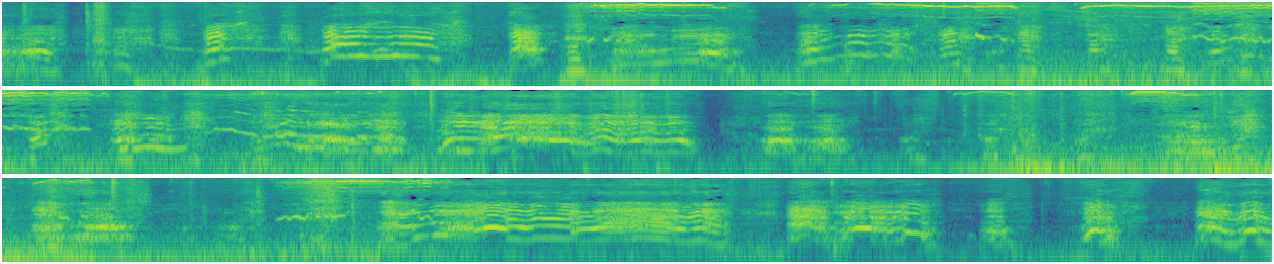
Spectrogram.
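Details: Three pet dogs, a Norwegian Elkhound mix, a Labrador mix and a Rat Terrier, riding in the cargo pen of a car toward PetSmart, let out wavering high whines, yips and barks, with a person's speech mixed in and low engine rumble.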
